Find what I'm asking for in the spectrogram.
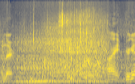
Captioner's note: water splashing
